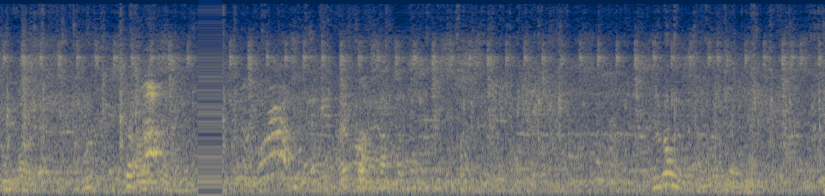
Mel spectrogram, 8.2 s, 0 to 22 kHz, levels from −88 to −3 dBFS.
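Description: A recording of everyday sounds with a smeared, swirly, hollow quality throughout and blurred attacks, more than a single pass at 64 kbit/s Opus would cause. That points to generation loss, likely from about seven repeated lossy encodes, each on a shifted frame grid, unlike one low-bitrate encode's steady dullness. From 1.98 to 2.22 s a system hang loop replays one 10 ms piece 24 times. That produces a steady 100 Hz buzz rather than a stutter or a dropout, and little or no audio is missing around it.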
